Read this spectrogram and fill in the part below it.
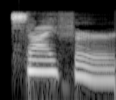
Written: cypher

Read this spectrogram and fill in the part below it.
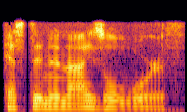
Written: Heston and Isleworth

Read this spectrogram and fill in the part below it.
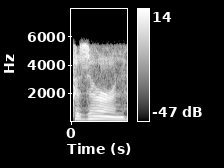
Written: casern

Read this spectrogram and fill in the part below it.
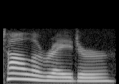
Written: tolerator

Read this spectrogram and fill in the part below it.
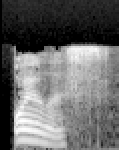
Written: oilless

